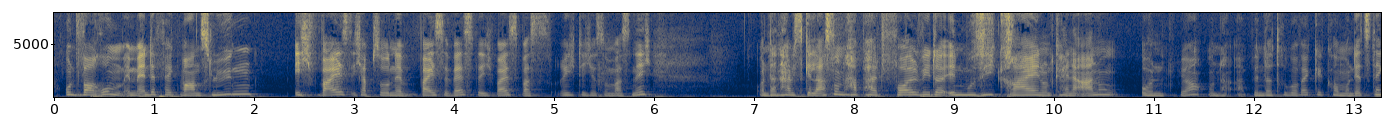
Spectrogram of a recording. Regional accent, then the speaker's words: Italy; German is a second language; ich kann auch gut streiten als Italienerin.

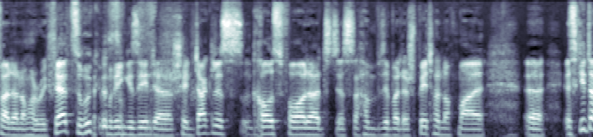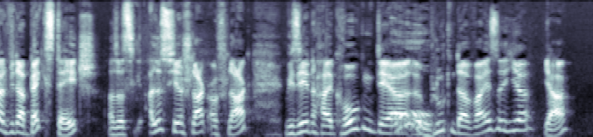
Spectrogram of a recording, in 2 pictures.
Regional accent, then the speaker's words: Cologne, North Rhine-Westphalia, Germany; Als Kölner, Karneval, Kamelle und so ist ja auch bald um die Ecke.

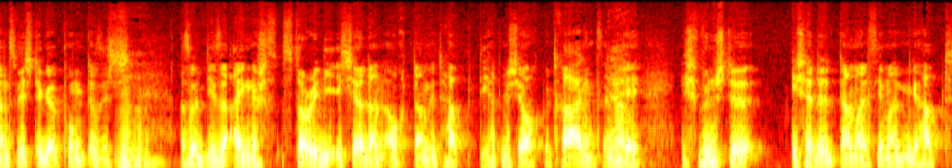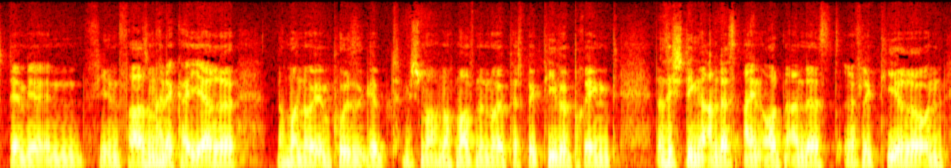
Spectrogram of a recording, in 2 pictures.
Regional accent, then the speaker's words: Germany; ich habe gedacht, ey, ich bin gut, ich komme aus Deutschland.

